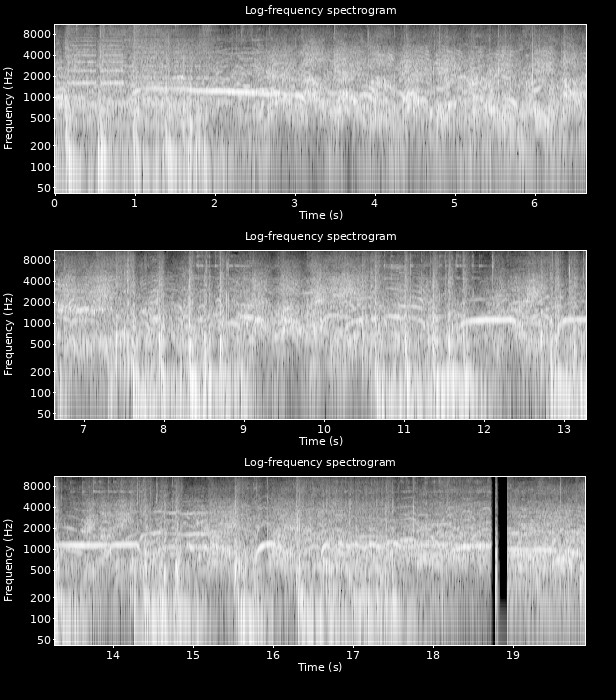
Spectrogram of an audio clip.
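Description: A marching band plays brass and drums outdoors.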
